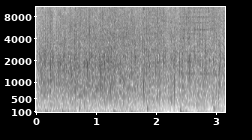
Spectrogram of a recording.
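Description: A television studio audience at a Chinese variety show claps continuously and fairly loudly to welcome two actresses on stage, with dense, even applause and a faint crowd murmur and no clear speech.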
